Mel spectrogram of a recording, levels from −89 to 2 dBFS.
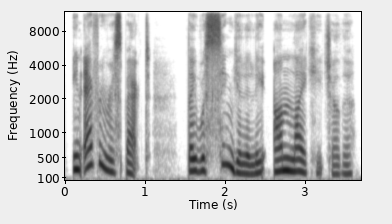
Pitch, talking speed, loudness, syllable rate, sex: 235 Hz, 145 wpm, -17 LUFS, 6.6 syllables/s, female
